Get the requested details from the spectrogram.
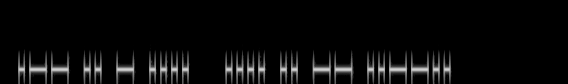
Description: Morse code, heard as a keyed tone, about 22 wpm, 700 Hz. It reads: WITH HIM?
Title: Sentences from Top 600 Words 22wpm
